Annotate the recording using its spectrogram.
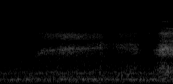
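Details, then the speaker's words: Cat breathing harshly and wheezily with snuffly snorting and grunting, like a blocked nose: noisy wheezy, snorting breathing. "I don't know if you can hear her or not, but she wheezes and grunts and snorts and everything."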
